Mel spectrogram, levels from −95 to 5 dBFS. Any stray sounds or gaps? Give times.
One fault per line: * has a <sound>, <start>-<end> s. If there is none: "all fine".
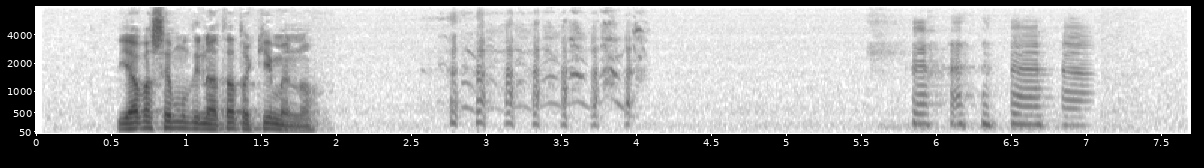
* has a laugh, 2.6-4.1 s
* has a laugh, 5.5-7.1 s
